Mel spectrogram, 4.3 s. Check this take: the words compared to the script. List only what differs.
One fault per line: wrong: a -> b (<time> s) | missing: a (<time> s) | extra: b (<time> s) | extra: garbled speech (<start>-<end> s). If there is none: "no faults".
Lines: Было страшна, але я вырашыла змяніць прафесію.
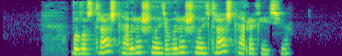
wrong: але -> вырашыла (1.6 s)
wrong: змяніць -> страшна (2.6 s)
